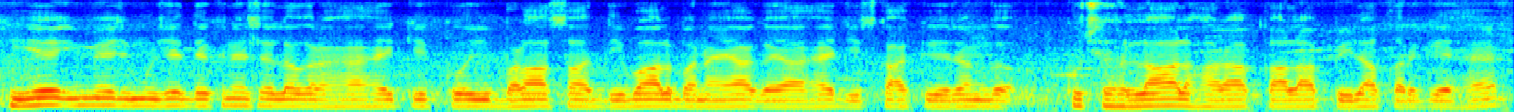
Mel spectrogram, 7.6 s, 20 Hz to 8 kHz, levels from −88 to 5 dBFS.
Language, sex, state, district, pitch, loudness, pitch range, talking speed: Hindi, male, Bihar, Begusarai, 130 Hz, -20 LUFS, 125-135 Hz, 215 wpm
